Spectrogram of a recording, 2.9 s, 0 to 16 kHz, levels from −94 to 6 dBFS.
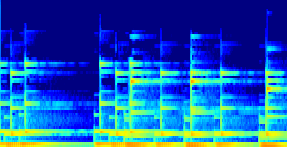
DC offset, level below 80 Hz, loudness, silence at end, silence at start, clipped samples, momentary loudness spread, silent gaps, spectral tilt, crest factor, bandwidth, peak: under 0.1%; -72 dBFS; -24 LUFS; 0 s; 0 s; under 0.1%; 10 LU; none; -0.5 dB/octave; 16 dB; 12.5 kHz; -8 dBFS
